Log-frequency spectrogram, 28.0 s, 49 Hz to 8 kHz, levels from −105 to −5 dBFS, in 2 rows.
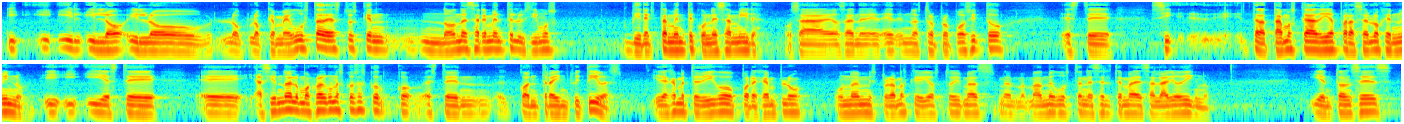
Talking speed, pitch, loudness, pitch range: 175 wpm, 115 Hz, -25 LUFS, 110-130 Hz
